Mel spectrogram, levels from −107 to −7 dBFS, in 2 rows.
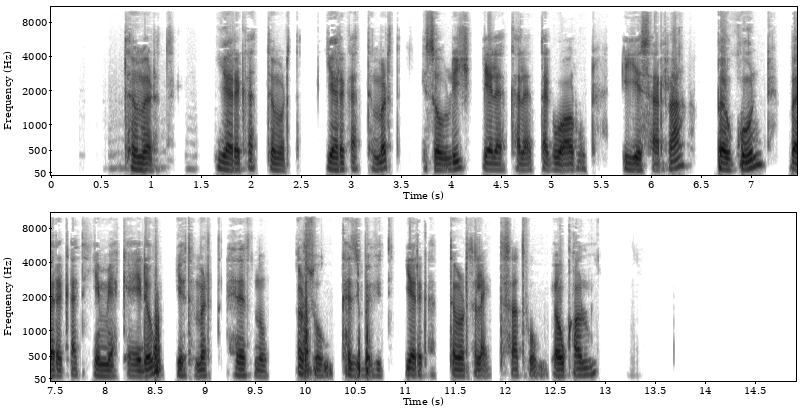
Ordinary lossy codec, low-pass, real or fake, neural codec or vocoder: MP3, 64 kbps; 9.9 kHz; fake; vocoder, 44.1 kHz, 128 mel bands every 256 samples, BigVGAN v2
